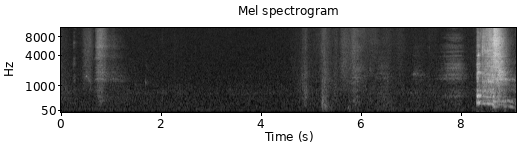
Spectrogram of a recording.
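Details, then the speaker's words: Sneeze: breathy lead-in breaths building to one loud, explosive sneeze at the end. "just sneeze through you, spray through you."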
